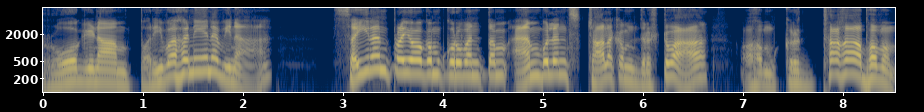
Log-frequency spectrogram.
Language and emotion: Sanskrit, disgusted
